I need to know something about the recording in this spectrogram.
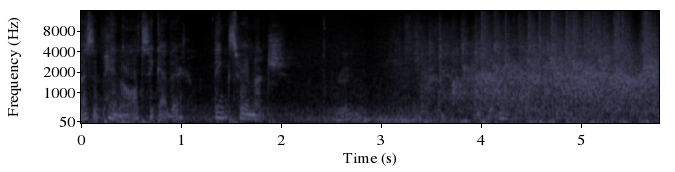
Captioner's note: applause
